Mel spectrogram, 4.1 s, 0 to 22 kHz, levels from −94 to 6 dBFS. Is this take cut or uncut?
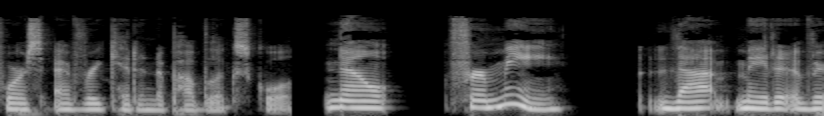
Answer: cut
